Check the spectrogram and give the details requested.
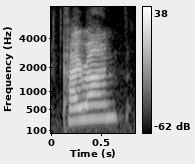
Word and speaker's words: Chiron: Brunner tells Percy his name is actually Chiron, and he took a leave of absence, which Chiron, also one of the things that I mispronounced as a child.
